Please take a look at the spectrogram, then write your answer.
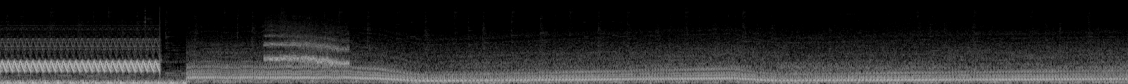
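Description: A Roblox video game police car sounds a siren, a loud steady tone that cuts out abruptly, followed by a brief high burst and then a long wavering wail that dips and rises over engine noise.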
